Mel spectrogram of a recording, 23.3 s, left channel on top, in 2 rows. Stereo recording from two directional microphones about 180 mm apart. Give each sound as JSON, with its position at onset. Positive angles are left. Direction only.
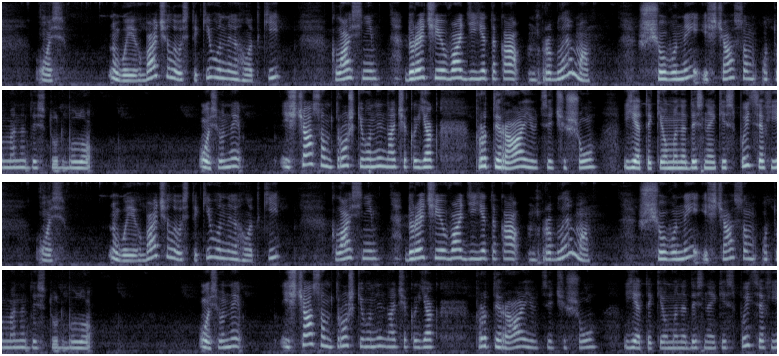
{"t": 0.0, "sound": "a sound", "side_deg": 15}
{"t": 1.6, "sound": "speech", "side_deg": 10}
{"t": 14.6, "sound": "speech", "side_deg": 10}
